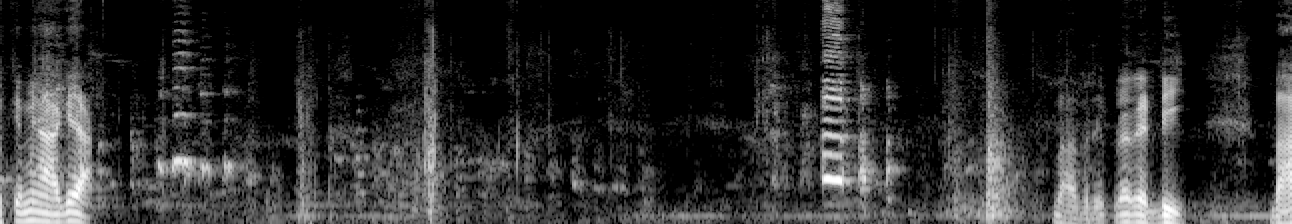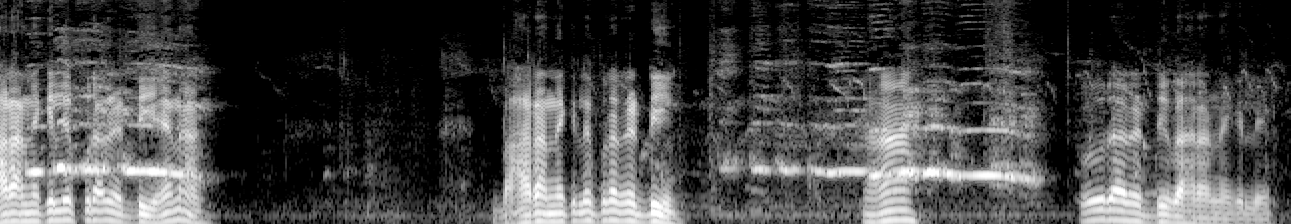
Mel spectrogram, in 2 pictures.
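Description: Hens cluck softly.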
